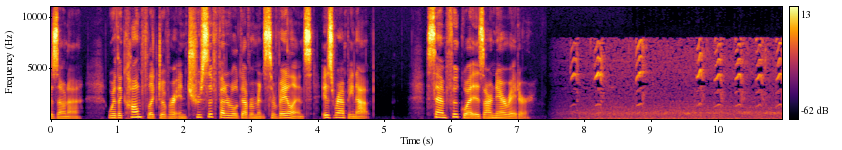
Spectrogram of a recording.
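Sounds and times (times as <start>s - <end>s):
speech: 0.0s - 4.9s, 5.5s - 8.0s
open-air hiss in the Sonoran Desert: 0.0s - 10.9s
whitetail and Inca doves cooing at dawn in the Sonoran Desert, Arizona: 7.6s - 10.9s.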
